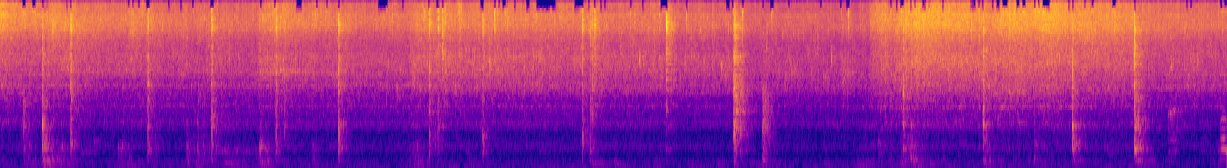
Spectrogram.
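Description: Assorted nuts cooked in a pan for protein laddu, with a spoon scraping and clattering at an uneven rhythm over a soft, continuous sizzle, close and fairly loud, with no talking.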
